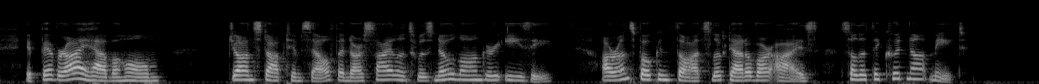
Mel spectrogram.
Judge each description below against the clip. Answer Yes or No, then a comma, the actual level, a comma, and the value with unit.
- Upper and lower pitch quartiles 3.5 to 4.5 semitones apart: Yes, average, 4.1 semitones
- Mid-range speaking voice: No, high, 195 Hz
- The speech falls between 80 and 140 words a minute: No, average, 180 wpm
